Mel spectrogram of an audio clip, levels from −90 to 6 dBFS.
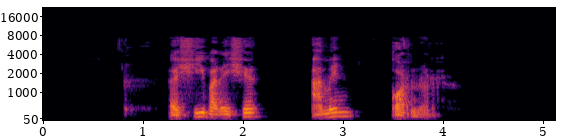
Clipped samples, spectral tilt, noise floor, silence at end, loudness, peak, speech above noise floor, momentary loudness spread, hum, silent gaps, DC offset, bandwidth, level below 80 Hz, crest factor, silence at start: under 0.1%; -5.5 dB/octave; under -90 dBFS; 1.2 s; -25 LUFS; -4 dBFS; over 66 dB; 19 LU; none; 1.20-1.24 s, 2.36-2.41 s; under 0.1%; 7.8 kHz; -64 dBFS; 24 dB; 0.8 s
